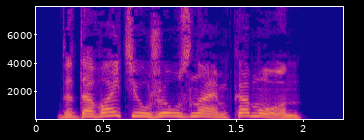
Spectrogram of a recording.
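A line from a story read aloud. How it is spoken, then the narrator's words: Shout. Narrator (Russian): крикнула Дольче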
